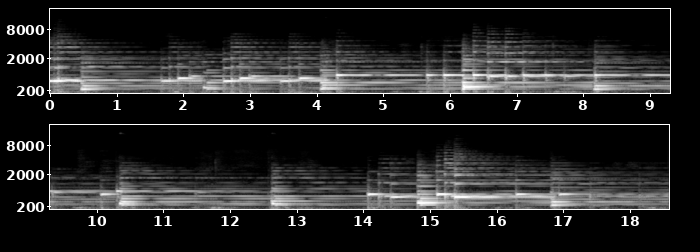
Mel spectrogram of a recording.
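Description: Upright piano playing a slow, gentle solo piece in the middle register, a fresh chord struck about every two seconds and left to ring.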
